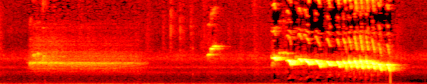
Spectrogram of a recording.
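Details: Bornean white-rumped shama singing cililin phrases: a soft, drawn-out whistle, a brief high note, then a loud, fast, rolling warble of tightly packed notes lasting nearly two seconds.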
